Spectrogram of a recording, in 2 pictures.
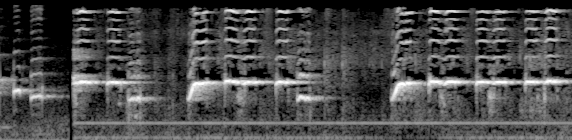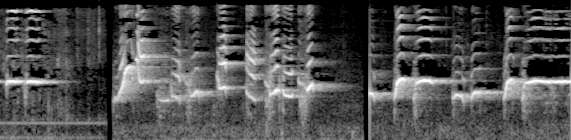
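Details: Cockatiel whistled song played to train a pet bird: steady level whistled notes in short runs, then a loud rising squeal and tumbling warbled notes, followed by more even whistles; a faint steady hum in the first half.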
